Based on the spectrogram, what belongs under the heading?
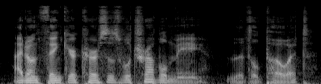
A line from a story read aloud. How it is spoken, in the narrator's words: said quietly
